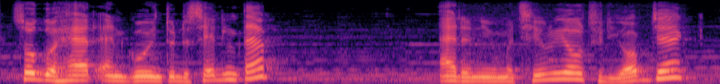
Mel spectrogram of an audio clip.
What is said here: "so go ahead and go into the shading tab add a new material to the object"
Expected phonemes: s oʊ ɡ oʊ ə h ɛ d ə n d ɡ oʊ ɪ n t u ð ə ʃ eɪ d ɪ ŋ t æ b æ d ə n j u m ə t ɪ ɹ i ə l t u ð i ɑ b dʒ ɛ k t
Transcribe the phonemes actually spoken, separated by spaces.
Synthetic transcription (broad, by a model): s oʊ ɡ oʊ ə h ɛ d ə n ɡ oʊ ɪ n t u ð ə s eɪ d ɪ ŋ t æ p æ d ə n j u m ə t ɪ ɹ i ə l t u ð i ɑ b dʒ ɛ k t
